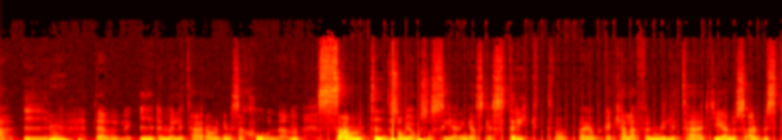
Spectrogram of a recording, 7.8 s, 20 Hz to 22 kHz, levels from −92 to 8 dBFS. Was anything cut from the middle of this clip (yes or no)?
no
